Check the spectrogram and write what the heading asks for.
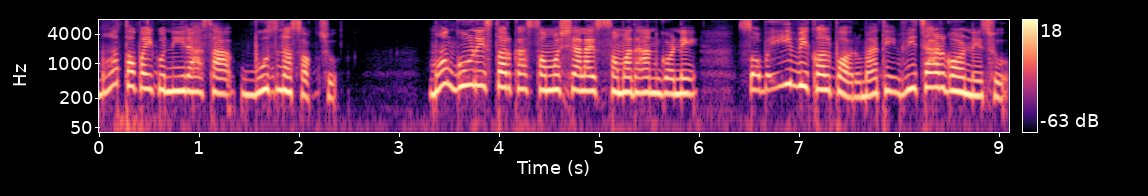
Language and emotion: Nepali, sad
